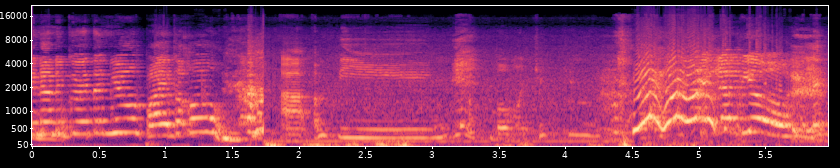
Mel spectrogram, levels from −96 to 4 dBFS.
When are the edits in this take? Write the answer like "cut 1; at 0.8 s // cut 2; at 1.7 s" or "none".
cut 1; at 1.8 s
